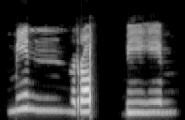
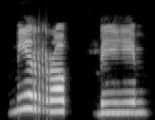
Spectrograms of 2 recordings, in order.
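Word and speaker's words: مِنْ رَبِّهِمْ: contoh saja huruf roh Bagaimana pelafalannya yang pertama itu menurut bihim kita membaca dengan mint robbihim tipe salah ya nak anak Bagaimana yang benar nyabu menjadi Miro bin mirrobbihim tidak boleh berdengung tidak boleh berdengungnya ingat mirrobbihim bukan mirrobbihim itu salah itu serangannya itu ada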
